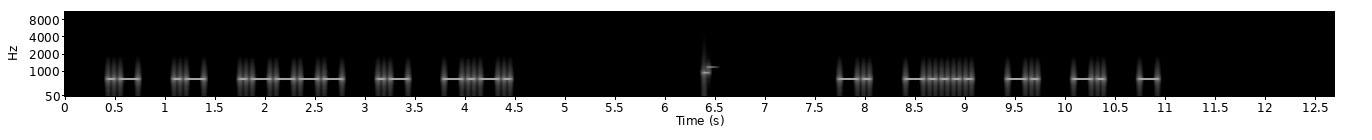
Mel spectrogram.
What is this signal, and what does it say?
Morse code, heard as a keyed tone, about 20 wpm, spaced as for 14 wpm, 700 Hz. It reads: AA1AC N6NNT
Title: 154 Lesson 25g - Letter p - Call Signs 20wpm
